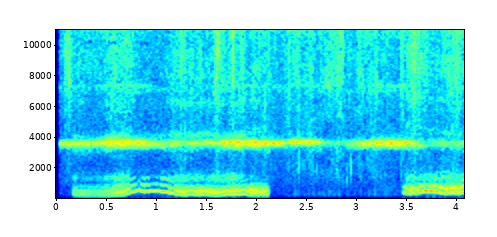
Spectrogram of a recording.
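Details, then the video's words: Cat uttering a long, wavering meow of about two seconds that rises and dips in pitch, then a pause and the start of another meow, with a faint steady high whine behind. "Funny Cat Sounds"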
